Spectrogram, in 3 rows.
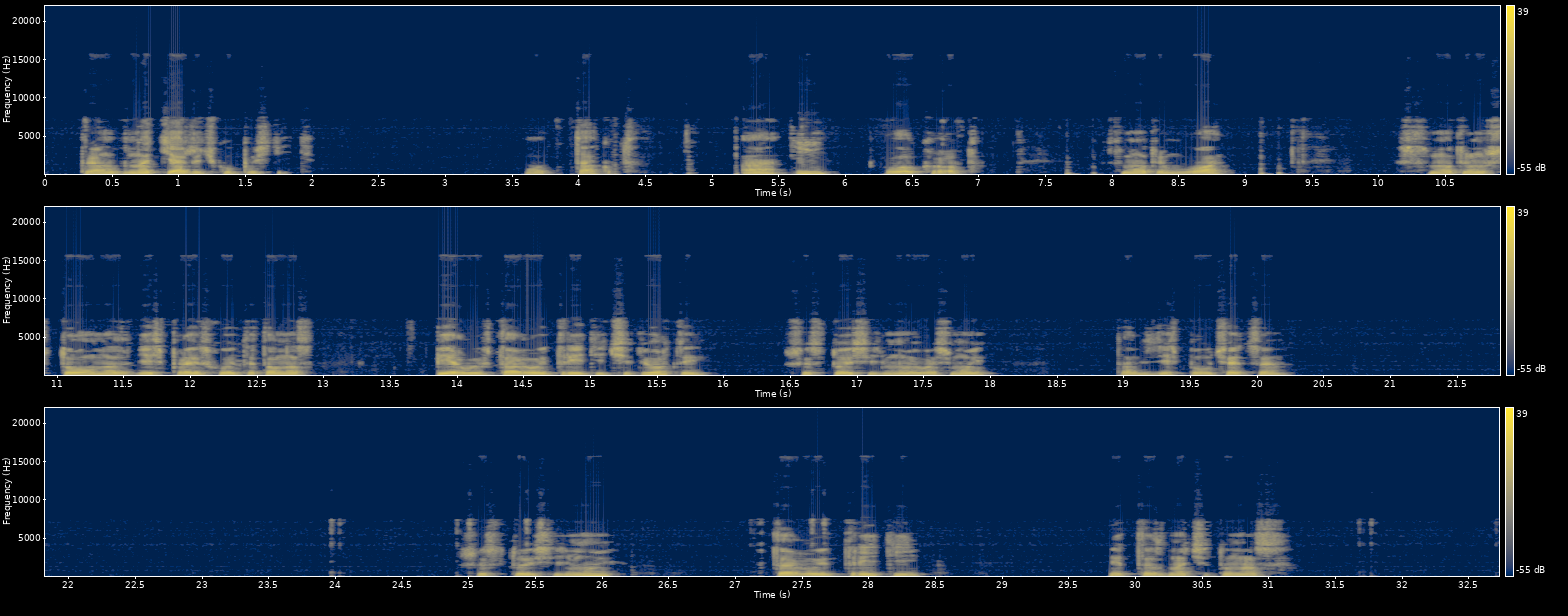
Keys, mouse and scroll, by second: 0.1 click, 1.8 g, 5.1 a, 5.5 i, 7.6 space, 9.0 space, 23.8 click, 24.8 click, 27.1 click, 27.6 click, 31.5 click, 32.6 click.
